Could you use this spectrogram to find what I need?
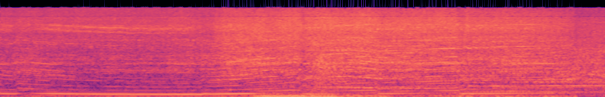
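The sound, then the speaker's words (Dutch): A loud, high-revving race car engine, Checo Perez's car as it passes George Russell, holds a steady whine, then briefly lifts off the throttle with a rumbling dip in pitch before picking back up. No one speaks. “Je hoort zelfs dat Perez moet liften.”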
